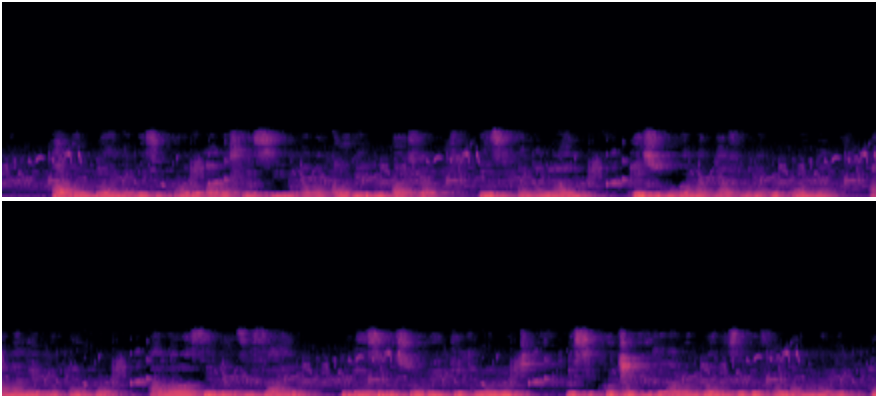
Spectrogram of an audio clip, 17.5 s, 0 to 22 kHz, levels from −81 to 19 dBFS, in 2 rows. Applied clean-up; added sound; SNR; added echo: none; Bird; 19 dB; reverberation time 0.6 s.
